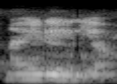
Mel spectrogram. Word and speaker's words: Cnidaria: Okay, C is silent here, so we have to pronounce this as Cnidaria.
